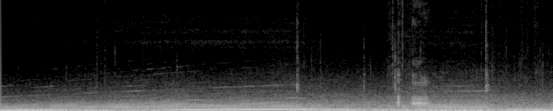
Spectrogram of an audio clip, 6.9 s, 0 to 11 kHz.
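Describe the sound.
A car engine is revved to about 2500 rpm at full throttle, giving a steady, droning hum that holds under people talking.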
